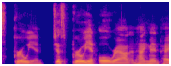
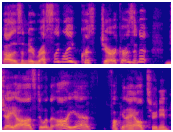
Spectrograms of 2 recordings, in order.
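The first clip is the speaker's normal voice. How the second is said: excited casual fan; 8 semitones higher than usual. Retold or imitated. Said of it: "and I'm like".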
